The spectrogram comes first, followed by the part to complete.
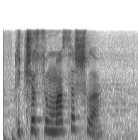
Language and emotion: Russian, angry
